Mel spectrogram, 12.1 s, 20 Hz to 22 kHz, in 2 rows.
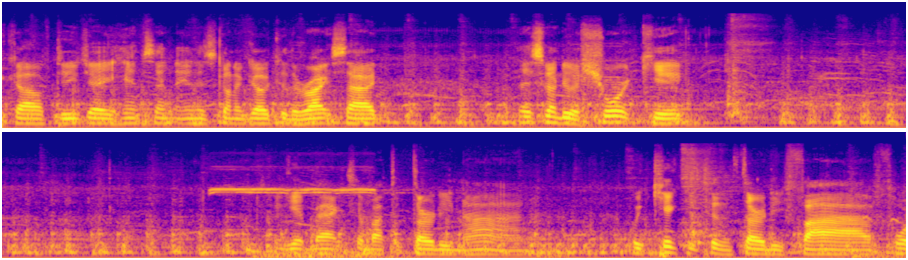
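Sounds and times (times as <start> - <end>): stadium crowd murmur: 0.0 - 12.0
referee's whistle blast: 7.4 - 8.7.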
